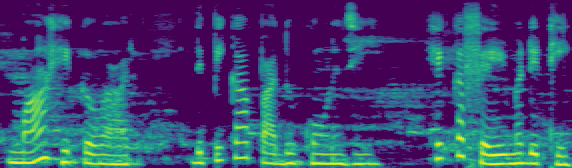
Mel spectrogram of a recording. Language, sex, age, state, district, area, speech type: Sindhi, female, 30-45, Gujarat, Junagadh, urban, spontaneous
